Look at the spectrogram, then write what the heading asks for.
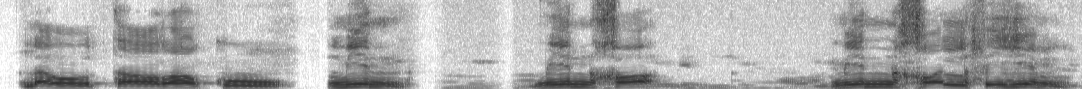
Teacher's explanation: Izhar itu artinya jelas. Minnya itu tidak disamarkan ataupun tidak didengungkan. Kenapa? Karena ada nun mati ketemu dengan kho.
